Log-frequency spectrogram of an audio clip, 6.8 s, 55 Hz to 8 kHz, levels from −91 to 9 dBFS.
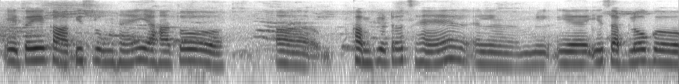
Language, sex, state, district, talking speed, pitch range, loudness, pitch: Hindi, female, Punjab, Pathankot, 150 wpm, 190-220 Hz, -18 LUFS, 205 Hz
